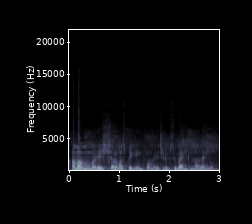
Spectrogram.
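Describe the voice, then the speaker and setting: A man's voice: a little high, normal speed, close to an everyday voice. A man with a Maharashtrian accent playing a polite bank loan officer on a phone call. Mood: formal, polite. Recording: muffled audio with clear background noise.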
